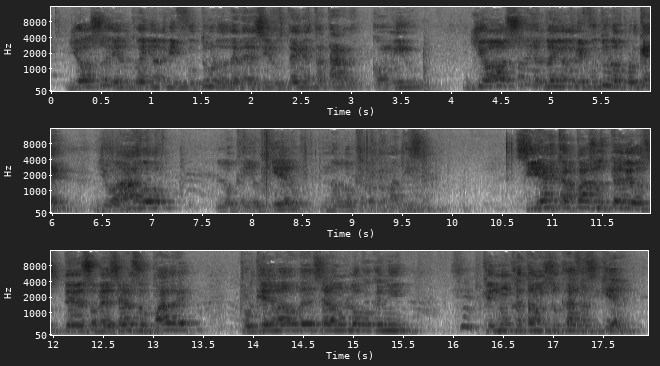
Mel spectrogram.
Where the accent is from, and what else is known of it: El Salvador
